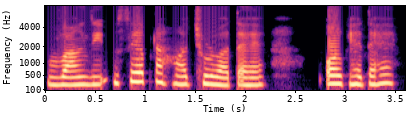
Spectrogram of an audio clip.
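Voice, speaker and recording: A woman narrates a love story in a chatty, casual way, slipping in small fillers as she goes. Her voice is high and bright. The recording is close and dry, a little dull in tone. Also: steady tone, unhurried, dry recording. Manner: conversational, adds fillers like "ना" and "मतलब".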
